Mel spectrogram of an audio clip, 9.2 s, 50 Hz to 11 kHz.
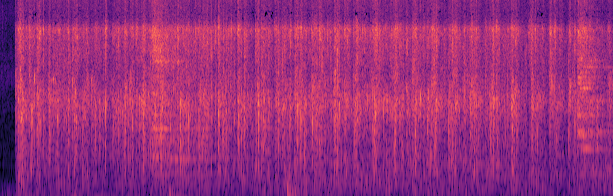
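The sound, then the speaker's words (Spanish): Residents of Algeciras applaud steadily and warmly around 10 at night as the hearse carrying the body of Diego Valencia arrives at the church of La Palma. Dense overlapping clapping is sustained for several seconds outdoors, with no speech over it. “Con este sentido aplauso recibían los vecinos de Algeciras al filo de las 10 de la noche la llegada del coche fúnebre con el cuerpo de Diego Valencia a la iglesia de La Palma, de la que fue sacristán durante 16 años.”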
